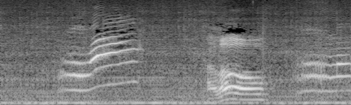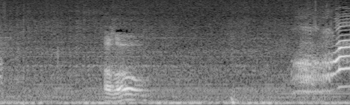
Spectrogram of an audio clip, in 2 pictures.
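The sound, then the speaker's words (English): A cat meows several times, each meow answering a person who says hello in a questioning tone, creating a back-and-forth exchange over a quiet background hum. “I trained Sid, or Sid trained me, that he wanted to meow at me whenever I said hello to him”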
